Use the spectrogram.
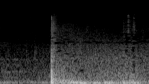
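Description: A thrown grenade goes off in a video game with one sharp, loud blast, followed by a rumbling tail and scattered noise from the fight.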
